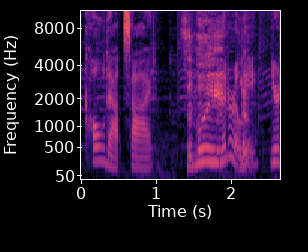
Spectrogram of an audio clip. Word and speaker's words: 寒い: 外 Do you remember how to say cold, Samai. referring to the temperature of the air? Samui or samai? 寒い Yes, samui. Ah, there we go.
